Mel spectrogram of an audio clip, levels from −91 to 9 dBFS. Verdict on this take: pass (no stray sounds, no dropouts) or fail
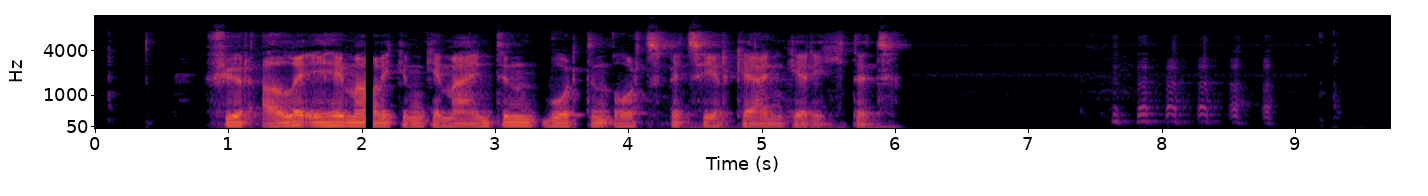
fail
